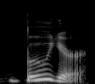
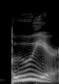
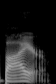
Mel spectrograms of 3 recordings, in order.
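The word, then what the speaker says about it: Buyer: For a correction, the correct Indiana former Congressman's Byer last name is pronounced Booyer. Got it. Corrupt Okay. Indiana former Booyer. Congressman Booyer, not Byer.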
